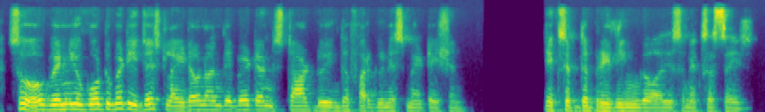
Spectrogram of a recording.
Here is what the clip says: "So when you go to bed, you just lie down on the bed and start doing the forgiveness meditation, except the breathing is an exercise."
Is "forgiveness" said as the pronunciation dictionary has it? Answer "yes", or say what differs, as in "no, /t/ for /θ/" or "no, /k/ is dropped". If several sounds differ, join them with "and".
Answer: no, /v/ is dropped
